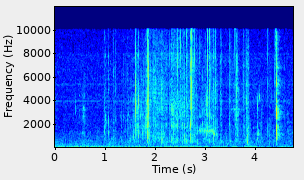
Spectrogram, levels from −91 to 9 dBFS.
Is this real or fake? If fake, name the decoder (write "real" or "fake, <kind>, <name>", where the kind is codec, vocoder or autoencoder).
real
